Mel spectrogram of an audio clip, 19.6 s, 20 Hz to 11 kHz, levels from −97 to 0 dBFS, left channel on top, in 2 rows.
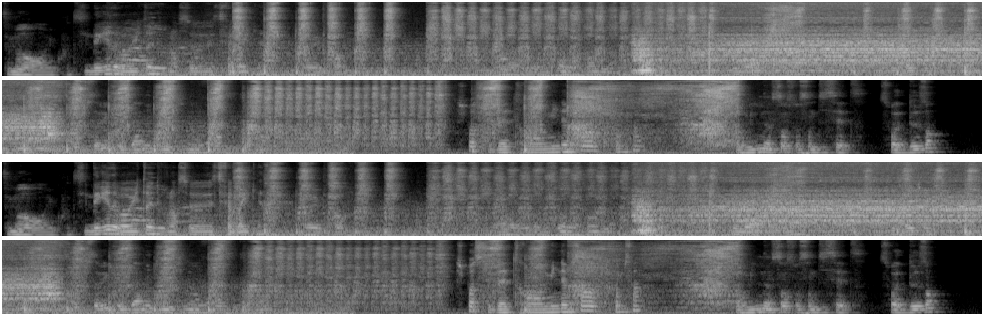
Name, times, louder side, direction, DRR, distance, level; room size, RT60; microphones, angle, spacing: voice 1, 0.0-0.8 3.0-3.6 4.9-6.3 10.4-12.5 17.1-19.1, right 1 dB, 5° left, 0.8 m, -42 dB
voice 2, 0.8-2.9 7.3-8.0 8.9-9.3 14.5-16.3, right 3 dB, 55° right, 0.4 m, -38 dB
Toilet flush, 1.0-13.3, left 2 dB, 35° left, 0.7 m, -34 dB
sound 1, 1.9-17.8, left 6 dB, 80° left, 0.5 m, -34 dB
2.4 x 2.1 x 3.1 m
head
